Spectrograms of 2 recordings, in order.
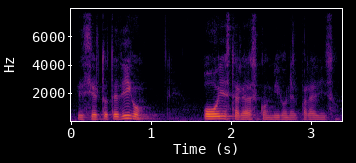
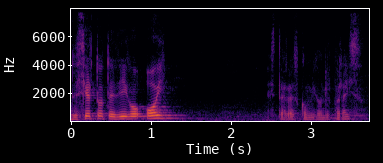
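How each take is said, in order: First: The pause comes before the word 'hoy'. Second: The pause comes after the word 'hoy'.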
